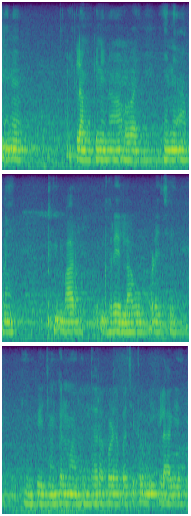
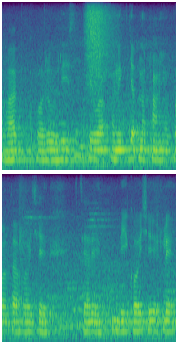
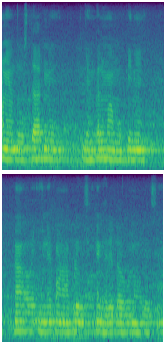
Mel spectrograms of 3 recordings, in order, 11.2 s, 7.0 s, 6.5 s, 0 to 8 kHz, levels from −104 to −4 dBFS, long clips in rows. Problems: constant background noise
